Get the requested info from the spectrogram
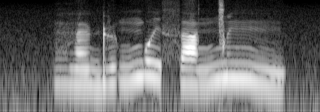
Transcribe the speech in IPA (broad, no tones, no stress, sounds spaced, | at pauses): ɦ æ̃ ɖ y ŋʷ i s a ŋ͡ǀ ĩ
